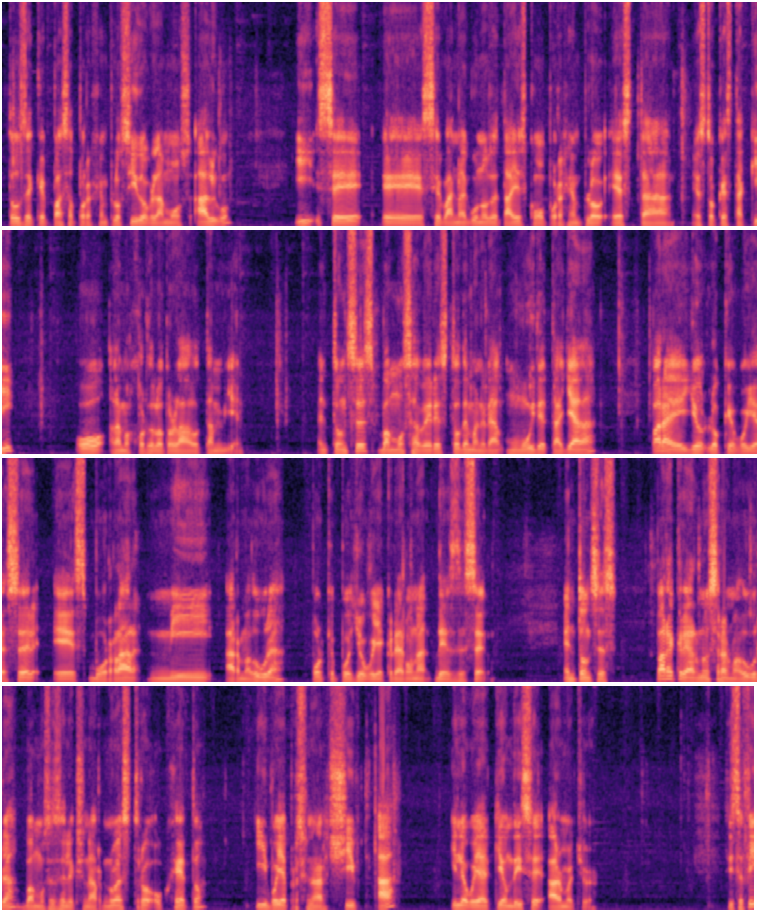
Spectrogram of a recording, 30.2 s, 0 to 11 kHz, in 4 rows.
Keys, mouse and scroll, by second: 0.1 g, 1.0 click, 1.9 click, 2.1 g, 3.0 click, 3.6 click, 3.8 g, 4.9 click, 6.0-6.5 scroll up 3, 6.5 shift+middle drag, 7.7 click, 7.8 g, 8.3 click, 8.7 click, 9.5 click, 9.9 click, 10.3 g, 10.8 click, 11.1 ctrl+z, 11.4-12.1 scroll down 2, 12.1 scroll down 1, 12.2 ctrl+z, 12.5 ctrl+z, 12.8 ctrl+z, 13.1 ctrl+z, 13.4 ctrl+z, 13.9 Tab, 14.6 middle click, 15.5-16.1 scroll up 3, 16.1 middle click, 18.3 click, 19.1 Delete, 21.3 click, 22.1-22.5 shift+middle drag, 22.7 click, 23.0-24.4 scroll up 1, 24.4-24.8 scroll down 1, 24.8-25.1 scroll up 1, 25.8 click, 26.0 click, 26.4 shift+a, 29.3-29.7 scroll down 2, 29.7 shift+middle drag.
